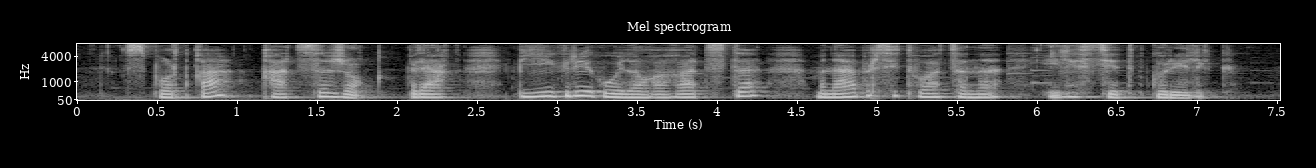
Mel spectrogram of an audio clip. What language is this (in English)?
Kazakh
